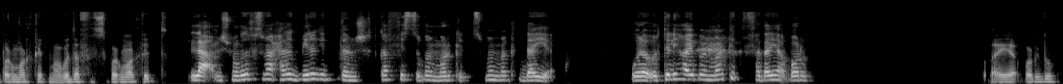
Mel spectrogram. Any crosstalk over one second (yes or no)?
no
